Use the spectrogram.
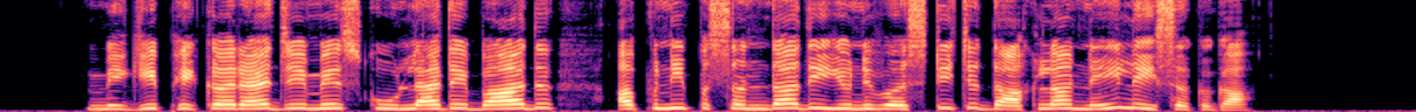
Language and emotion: Dogri, fearful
